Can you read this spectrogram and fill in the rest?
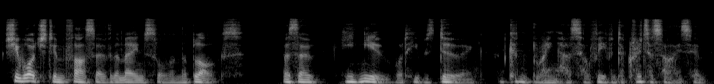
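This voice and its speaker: A man reading a literary story in an expressive, measured, dramatic style. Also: sits low, breathy edge. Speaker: narrator. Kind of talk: dramatic literary story narration, acting out dialogue.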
